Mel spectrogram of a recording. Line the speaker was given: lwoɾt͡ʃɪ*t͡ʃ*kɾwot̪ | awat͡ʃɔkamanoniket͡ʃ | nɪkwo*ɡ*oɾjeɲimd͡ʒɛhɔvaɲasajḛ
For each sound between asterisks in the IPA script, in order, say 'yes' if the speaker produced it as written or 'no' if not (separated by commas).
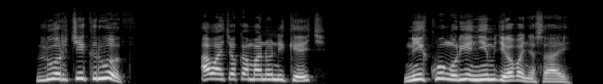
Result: no, no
